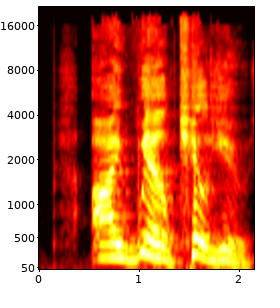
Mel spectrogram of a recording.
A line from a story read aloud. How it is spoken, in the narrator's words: screamed Rosa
